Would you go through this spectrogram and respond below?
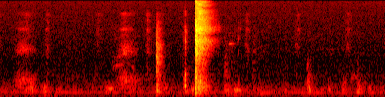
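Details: Deliberate open sneezing without a tissue, trying not to blow nose: a few soft breaths and catches build up to one loud, wet, open sneeze, followed by quiet breathing; sneezing.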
